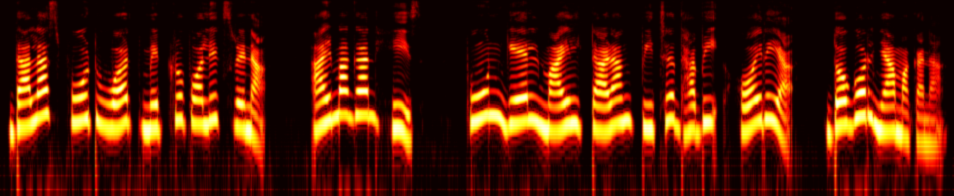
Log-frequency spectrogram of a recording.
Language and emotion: Santali, neutral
